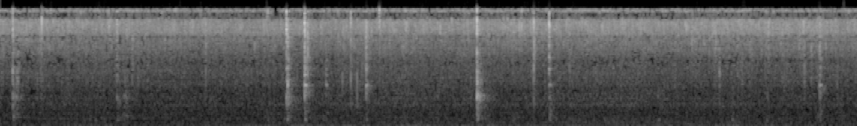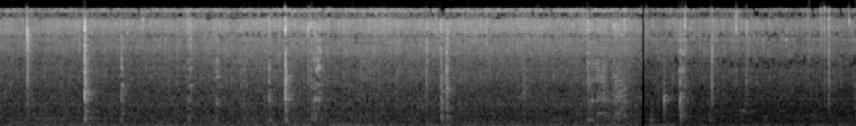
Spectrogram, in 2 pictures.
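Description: Steady close sizzle and crackle of ingredients frying in a pan for kara kuzhambu with dry fish and brinjal, broken by occasional scraping stirs, continuous throughout with no talking.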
